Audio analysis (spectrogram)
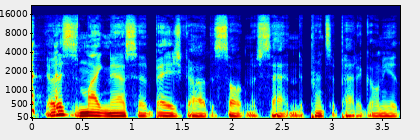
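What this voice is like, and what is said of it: Silky, sexy smooth voice. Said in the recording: “I'm on my sexy voice ... Silky like a do-rag in your ears”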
